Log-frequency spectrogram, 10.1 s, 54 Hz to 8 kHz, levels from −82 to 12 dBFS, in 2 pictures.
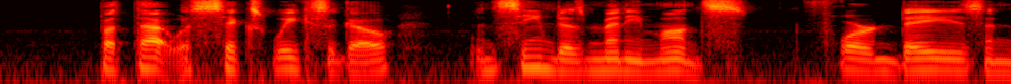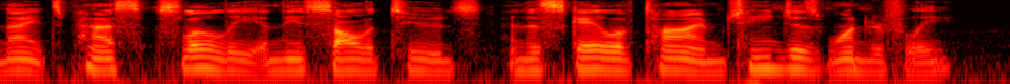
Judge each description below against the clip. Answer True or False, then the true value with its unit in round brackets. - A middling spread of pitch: False (1.6 semitones)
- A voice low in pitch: True (120 Hz)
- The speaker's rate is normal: True (160 wpm)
